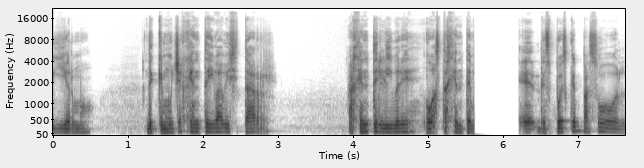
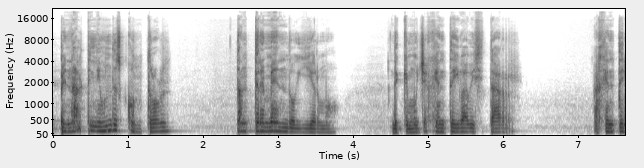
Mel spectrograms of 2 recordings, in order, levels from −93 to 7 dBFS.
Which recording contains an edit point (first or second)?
first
